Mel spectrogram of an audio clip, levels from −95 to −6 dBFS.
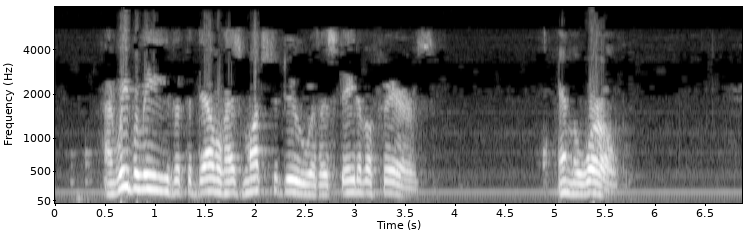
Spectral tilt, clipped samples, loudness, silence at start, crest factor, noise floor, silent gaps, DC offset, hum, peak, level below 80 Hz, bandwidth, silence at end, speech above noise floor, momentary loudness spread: -9 dB/octave; under 0.1%; -13 LUFS; 0.2 s; 14 dB; -43 dBFS; none; under 0.1%; 60 Hz at -40 dBFS; 0 dBFS; -52 dBFS; 7.2 kHz; 1.25 s; 31 dB; 9 LU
